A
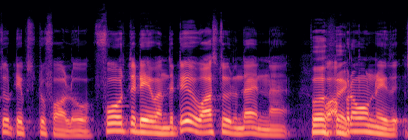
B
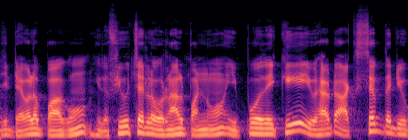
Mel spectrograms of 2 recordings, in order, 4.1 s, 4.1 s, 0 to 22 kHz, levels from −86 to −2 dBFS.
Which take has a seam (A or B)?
A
